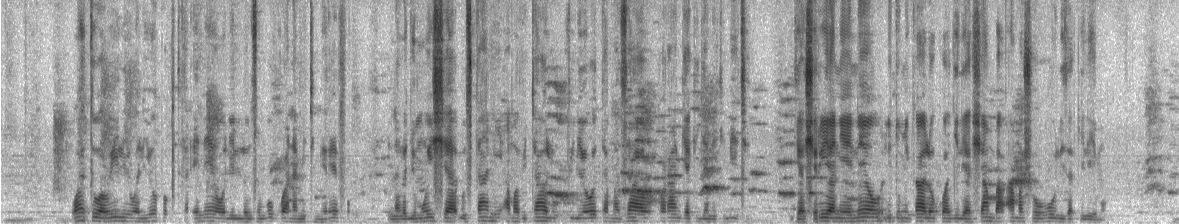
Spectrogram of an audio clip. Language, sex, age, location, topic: Swahili, male, 25-35, Dar es Salaam, agriculture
